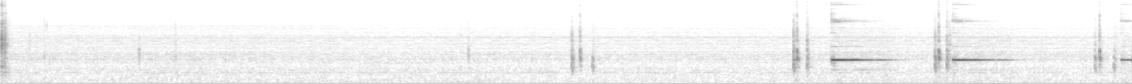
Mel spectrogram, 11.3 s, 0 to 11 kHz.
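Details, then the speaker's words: Compaq Presario CQ60 laptop speaker playing four clean, bright chimes with no crackle or clicking after fixing a short in the speaker wires, even when pressing on the speaker. "yeah now the speaker works and no more that uh clicking if we push on the speaker nothing"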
